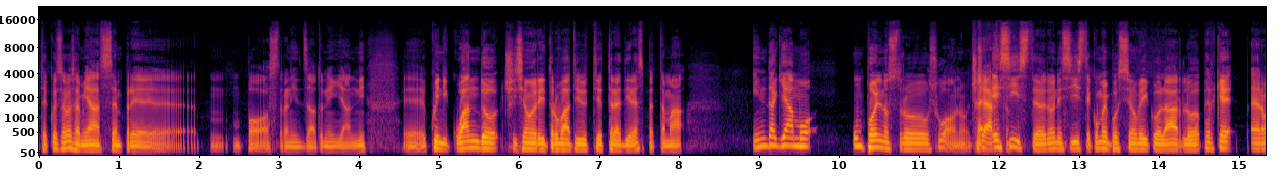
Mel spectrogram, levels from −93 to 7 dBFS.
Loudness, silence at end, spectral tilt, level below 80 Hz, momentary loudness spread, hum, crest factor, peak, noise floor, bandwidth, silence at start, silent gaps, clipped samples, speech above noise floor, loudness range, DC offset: -19 LUFS; 0 s; -6 dB/octave; -58 dBFS; 11 LU; none; 18 dB; -2 dBFS; -64 dBFS; 14.5 kHz; 0.05 s; none; under 0.1%; 46 dB; 6 LU; under 0.1%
